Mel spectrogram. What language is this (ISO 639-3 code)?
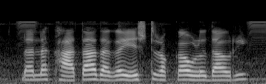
kan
